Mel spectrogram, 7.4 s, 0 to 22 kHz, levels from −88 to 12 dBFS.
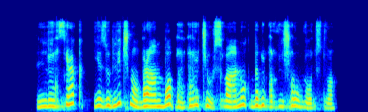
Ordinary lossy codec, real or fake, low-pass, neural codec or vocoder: Opus, 24 kbps; fake; 9.9 kHz; autoencoder, 22.05 kHz, a latent of 192 numbers a frame, VITS, trained on one speaker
